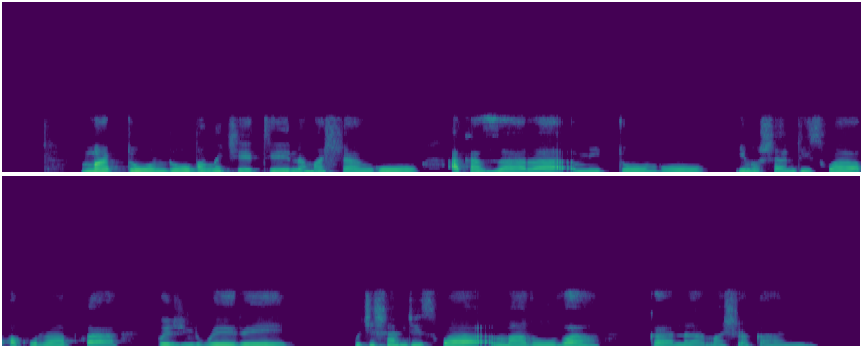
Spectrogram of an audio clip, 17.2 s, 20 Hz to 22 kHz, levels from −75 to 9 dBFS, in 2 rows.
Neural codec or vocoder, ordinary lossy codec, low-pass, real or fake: codec, 16 kHz, 2 kbps, X-Codec, HuBERT features, trained on balanced general audio; Opus, 24 kbps; 7.2 kHz; fake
